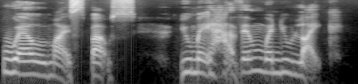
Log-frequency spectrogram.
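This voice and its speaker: A henpecked goblin king from a storybook, voiced by a woman a touch lower than her own tone and with an odd, altered timbre. He sounds gruff, weary and grumbling. The sound is dry and close. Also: fairly even intonation, slow pace, no room sound, natural voice. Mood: dismissive. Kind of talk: storybook reading.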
